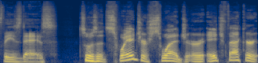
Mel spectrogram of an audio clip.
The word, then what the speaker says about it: swage: Do you say swage or swedge? Swedge. Yeah. It's spelled swage.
